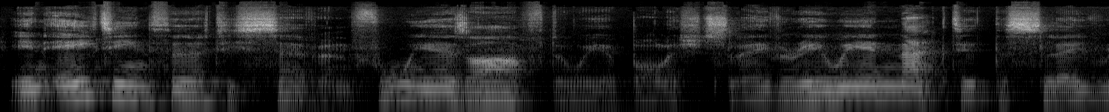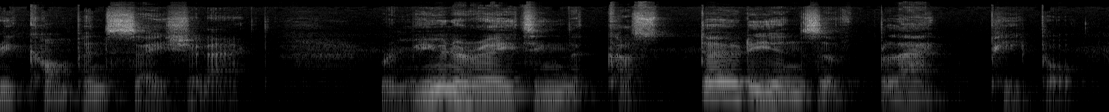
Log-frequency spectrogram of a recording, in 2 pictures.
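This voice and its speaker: A man's voice: fairly low pitch, wildly swooping pitch, a little slow, mellow, full character voice. A man playing a smug, patronising political leader in a satirical radio play, with a glib, pompous manner. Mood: smug, condescending. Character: smug, flippant British male political leader, breezy and patronising.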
